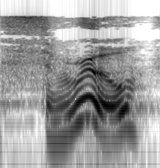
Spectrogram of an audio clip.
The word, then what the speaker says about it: through: Add a T to the end of though for thought, and the O-U-G-H sequence now rhymes with awe. – If we were to add an R to though, creating the word through, the O-U-G-H pronunciation changes to rhyme with true.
